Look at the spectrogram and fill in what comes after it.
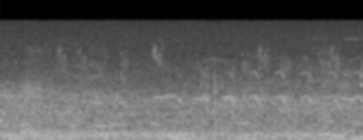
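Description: Birds calling over a steady low rumble: short high chirps throughout, and a run of quick, repeated yelping calls from about halfway through.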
